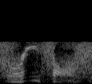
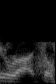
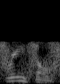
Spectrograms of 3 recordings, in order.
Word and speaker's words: Riesel: KD5Q here in Central Texas, and it is pronounced Riesel. A lot of people say Riesel, but it's Riesel.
